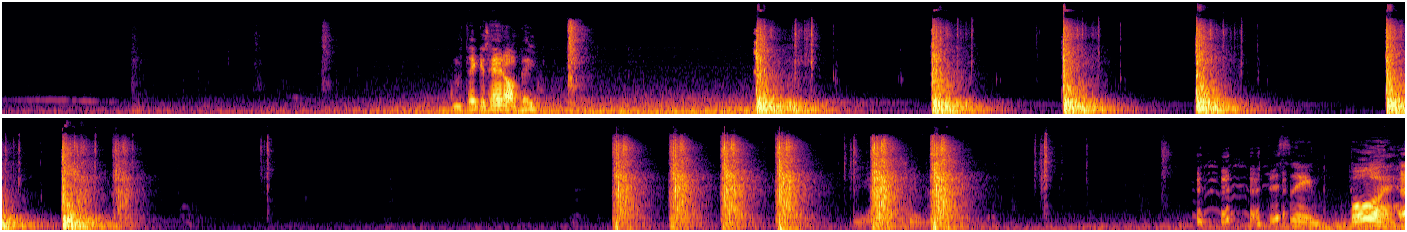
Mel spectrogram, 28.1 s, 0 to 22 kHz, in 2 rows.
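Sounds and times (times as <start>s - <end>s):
shotgun shots ringing: 7.5s - 8.5s, 9.3s - 12.7s, 13.8s - 15.5s, 20.2s - 23.9s.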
